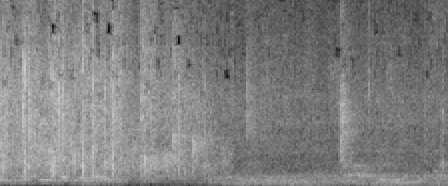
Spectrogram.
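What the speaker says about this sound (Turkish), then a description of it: "Evet, çok güçlü bir alkış" Sustained applause fills a hall at an association's general assembly: a steady, dense wash of many hands clapping, with a voice speaking faintly through it.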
